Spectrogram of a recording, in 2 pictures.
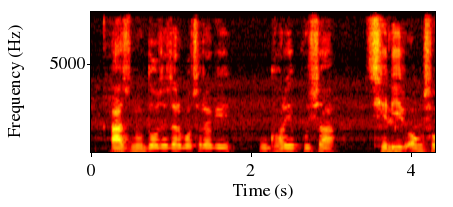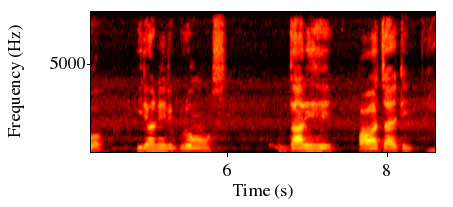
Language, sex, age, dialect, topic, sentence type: Bengali, male, 18-24, Western, agriculture, statement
